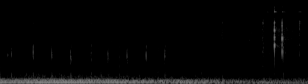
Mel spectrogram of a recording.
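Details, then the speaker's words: Toyota suspension knocking over bumps: worn ball joint, probably from a lower control arm, loose ball rocked by hand, giving quick light metallic clicks about four a second over a low hum. "so the knocking metal knocking is caused by worn this part and that ball is loose there and it creates That Knocking"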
